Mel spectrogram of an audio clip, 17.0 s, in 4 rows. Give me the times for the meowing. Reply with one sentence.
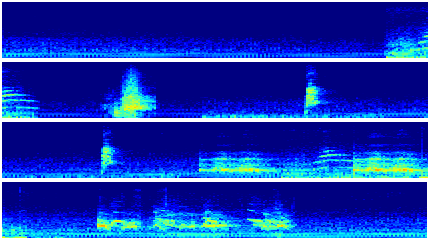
You can hear the meowing from 3.8 to 4.6 s and from 11.2 to 13.1 s.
